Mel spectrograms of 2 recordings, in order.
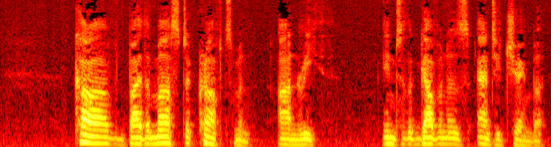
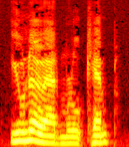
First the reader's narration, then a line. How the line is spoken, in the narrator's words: said the aide-de-camp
